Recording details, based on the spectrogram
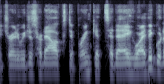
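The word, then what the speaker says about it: DeBrincat: so you know Speedy the t is silent it could chuck thank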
